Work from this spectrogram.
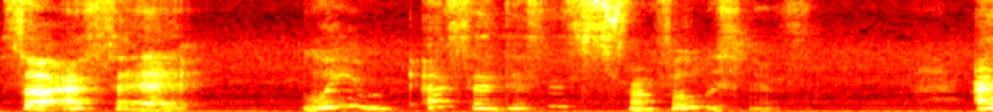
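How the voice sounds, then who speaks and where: A woman with an animated tone. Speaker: vlogger. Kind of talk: storytime monologue. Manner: stuttering from frustration.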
